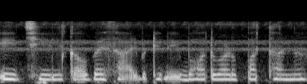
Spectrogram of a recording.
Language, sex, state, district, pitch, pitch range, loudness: Garhwali, female, Uttarakhand, Tehri Garhwal, 235 Hz, 230-240 Hz, -16 LUFS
